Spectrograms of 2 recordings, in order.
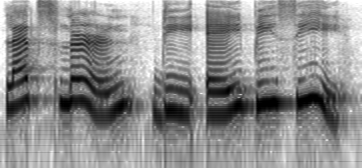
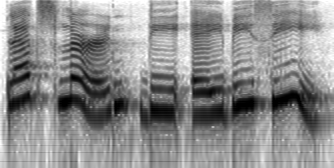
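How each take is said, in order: Both takes have the same delivery.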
